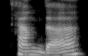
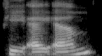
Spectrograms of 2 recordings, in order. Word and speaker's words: Pamda: It's PAMDA, PAMDA, and then Buri.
